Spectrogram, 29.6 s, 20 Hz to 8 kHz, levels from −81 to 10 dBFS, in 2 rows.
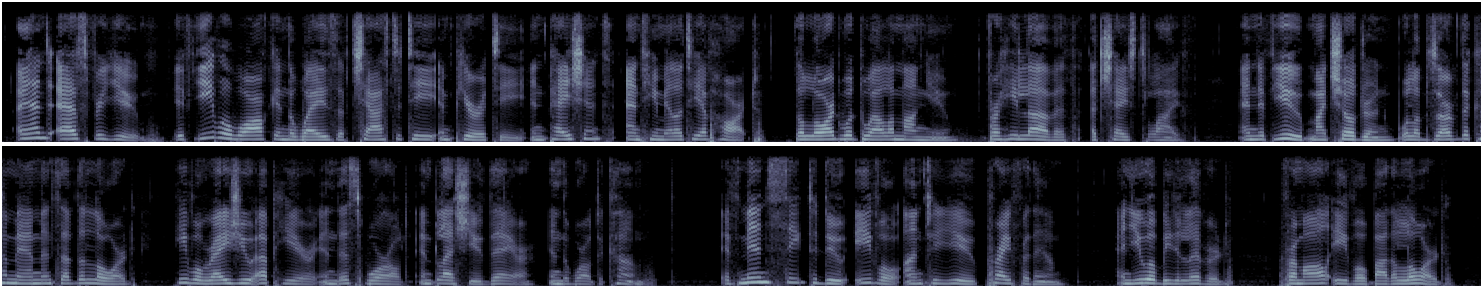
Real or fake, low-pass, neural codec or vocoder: real; 7.2 kHz; none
